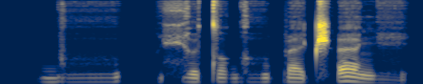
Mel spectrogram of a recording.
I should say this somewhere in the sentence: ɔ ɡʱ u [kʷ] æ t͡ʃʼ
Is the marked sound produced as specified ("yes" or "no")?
no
